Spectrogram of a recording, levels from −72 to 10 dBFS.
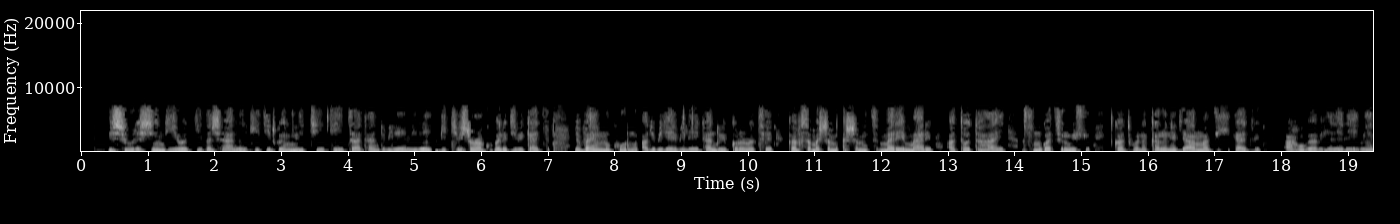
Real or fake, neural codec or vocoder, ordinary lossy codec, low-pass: fake; codec, 24 kHz, 0.9 kbps, WavTokenizer, medium speech release version 2; MP3, 32 kbps; 7.2 kHz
